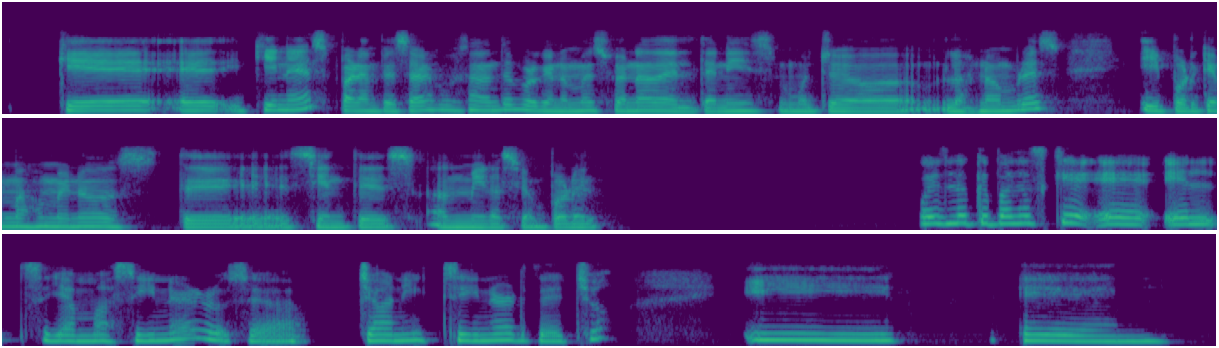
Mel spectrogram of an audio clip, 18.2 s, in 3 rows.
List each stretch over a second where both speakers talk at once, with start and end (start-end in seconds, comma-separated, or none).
none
